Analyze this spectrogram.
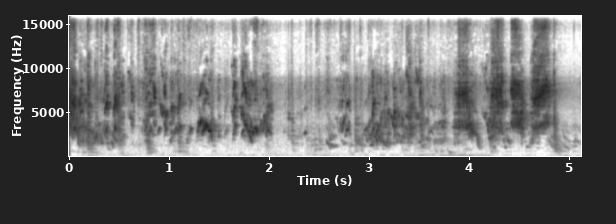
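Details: Pet budgies chattering nonstop, mixing squeaky whistles, raspy buzzes and quick clicking twitters in a dense, uneven stream, ending with a few louder bright chirps before fading.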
